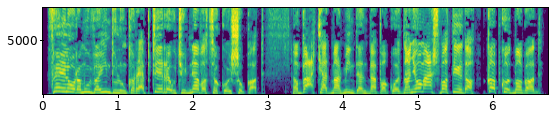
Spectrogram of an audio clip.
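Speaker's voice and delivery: high-pitched, pushy ordering; impatient father. A narrator's reading. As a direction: hurry the child along crossly. Father hurries his daughter along.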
